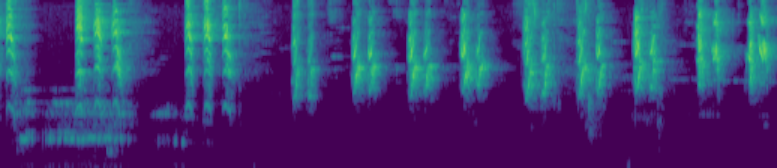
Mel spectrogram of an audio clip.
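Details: Learning young long-tailed shrike repeats a harsh, squawking high note roughly once or twice a second, each a short rasp, after an opening mix of buzzy lower tones; quiet background.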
